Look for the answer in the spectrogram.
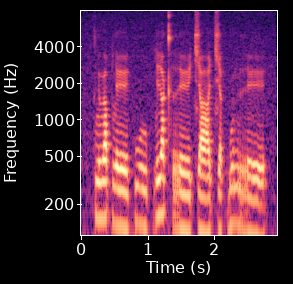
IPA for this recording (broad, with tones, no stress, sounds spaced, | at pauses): k l ɯ˦˥ a̯ p l eː˨˩ k w uː˨˩ p̚ l i˥˩ a̯ kʰ r eː˨˩ t͡ɕ aː˩˦ t͡ɕ a˨˩ k̚ w u˧ n r eː˨˩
